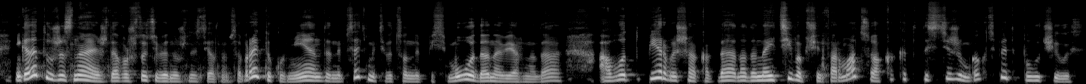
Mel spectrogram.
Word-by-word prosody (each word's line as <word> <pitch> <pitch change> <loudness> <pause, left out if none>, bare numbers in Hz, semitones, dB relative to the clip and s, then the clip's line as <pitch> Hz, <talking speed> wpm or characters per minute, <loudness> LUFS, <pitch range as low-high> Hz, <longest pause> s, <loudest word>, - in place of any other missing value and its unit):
Не - - +4
когда 425 - +7
ты 320 - +1
уже 215 -4 +3
знаешь, 200 -8 +4
да, 160 - +1
вот 155 0 -3
что 200 +5 0
тебе 150 -6 0
нужно 145 +1 -4
сделать, 130 -2 -7
там - - -11
собрать 370 +2 +2
документы, 160 +5 0
написать 315 - -3
мотивационное 140 -5 -5
письмо, 185 +10 +2
да, 160 -3 +2
наверно, 135 -5 -2
да? 170 +5 -5 0.3
А 165 - 0
вот 225 +5 0
1 270 -7 +3
шаг, 170 -3 -4
когда 175 +5 -1
надо 180 0 +1
найти 200 +7 +4
вообще 190 -4 -1
информацию, 180 - -1
а 150 - -8
как 225 - -14
это 240 - -16
достижимо, 220 -3 -2
как 225 +4 -5
у - - -24
тебя 320 - -2
это - - -15
получилось? 180 -9 -3
180 Hz, 210 wpm, -24 LUFS, 150-220 Hz, 0.3 s, когда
